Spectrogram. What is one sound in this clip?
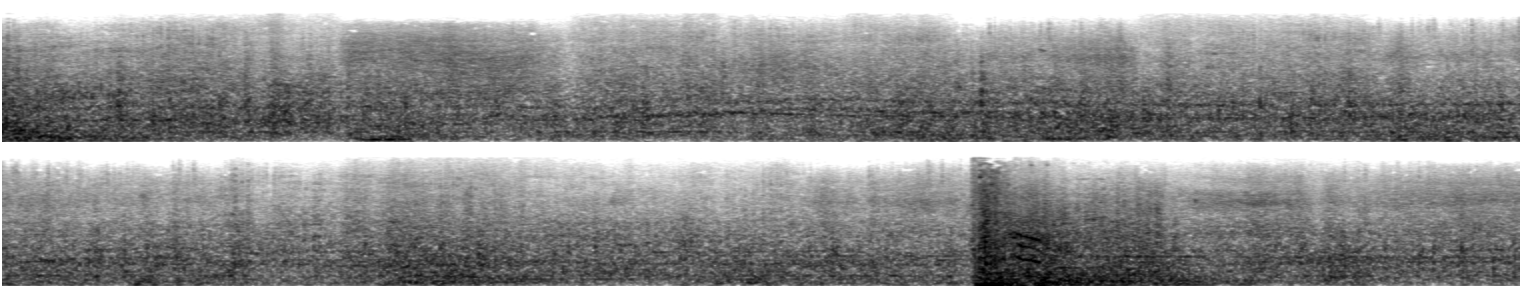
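Wind rushes steadily past.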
